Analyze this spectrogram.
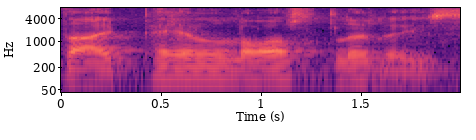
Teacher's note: the L in pale since is not followed by a vowel merges with the initial L of the word lost enhancing the duration and stress of the initial l in what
